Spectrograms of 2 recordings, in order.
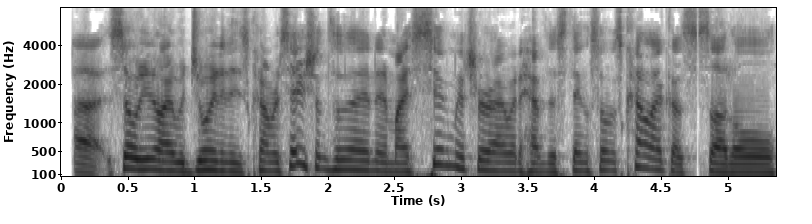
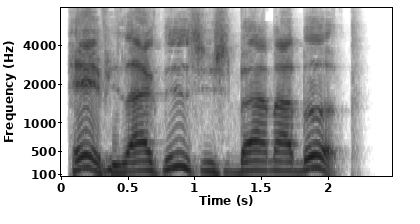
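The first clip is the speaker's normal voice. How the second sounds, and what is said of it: Silly put-on voice. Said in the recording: “I don't know why I have a stupid voice every time. I don't really talk like that.”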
